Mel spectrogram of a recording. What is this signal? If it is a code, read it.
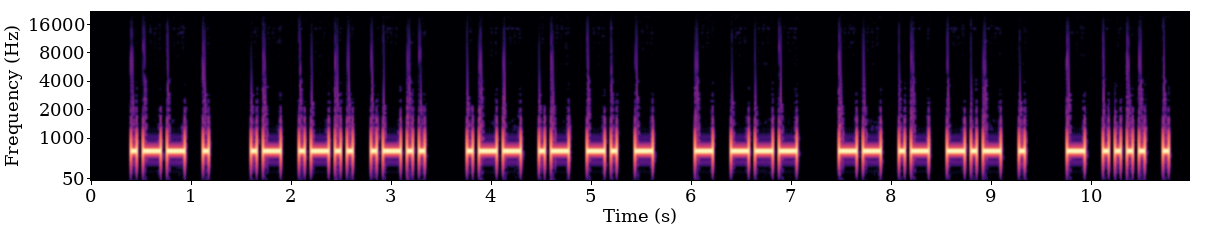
Morse code, heard as a keyed tone, about 21 wpm, 700 Hz. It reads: WE ALL WANT TO MAKE THE
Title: Sentences with 7-Word Phrases - 20wpm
